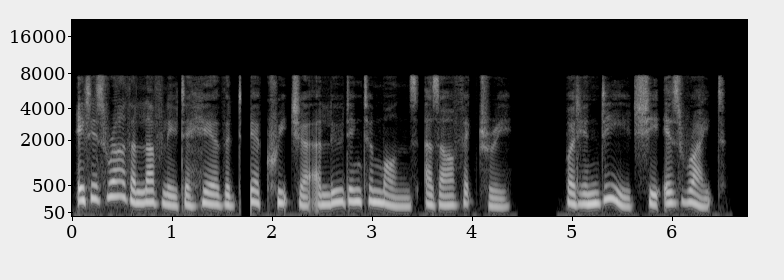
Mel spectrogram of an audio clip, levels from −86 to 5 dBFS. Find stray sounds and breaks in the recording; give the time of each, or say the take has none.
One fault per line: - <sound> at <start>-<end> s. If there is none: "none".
- dropout at 1.7-1.8 s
